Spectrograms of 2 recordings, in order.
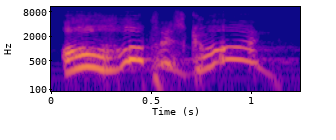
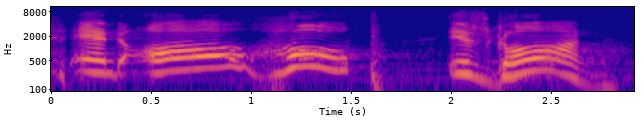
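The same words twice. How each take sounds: First: Higher, pained repeat of all hope is gone; a preacher's grieving repeat; anguished echo. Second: All hope is gone, dragged out slow and heavy; slow grave emphasis. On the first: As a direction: cry it out like a lament. Preacher echoes line in anguish. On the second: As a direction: lean on HOPE, slow and weighty. Preacher describing John's despair. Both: Acted.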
